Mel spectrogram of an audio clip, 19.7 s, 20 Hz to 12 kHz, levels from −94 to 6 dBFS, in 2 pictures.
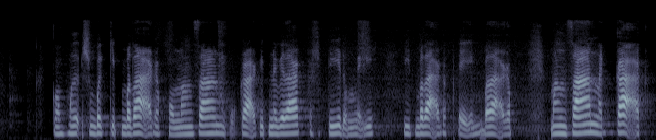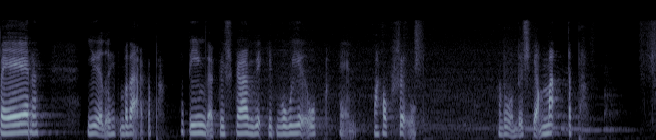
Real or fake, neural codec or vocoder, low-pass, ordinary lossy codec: real; none; 7.2 kHz; AAC, 48 kbps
